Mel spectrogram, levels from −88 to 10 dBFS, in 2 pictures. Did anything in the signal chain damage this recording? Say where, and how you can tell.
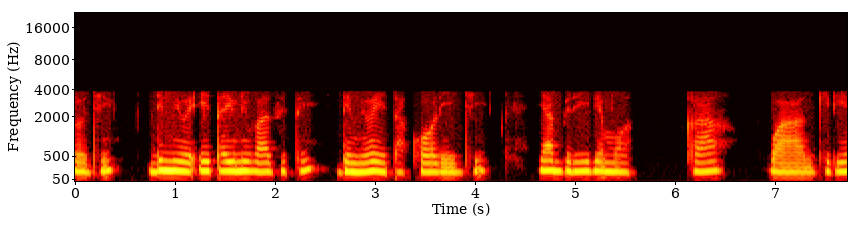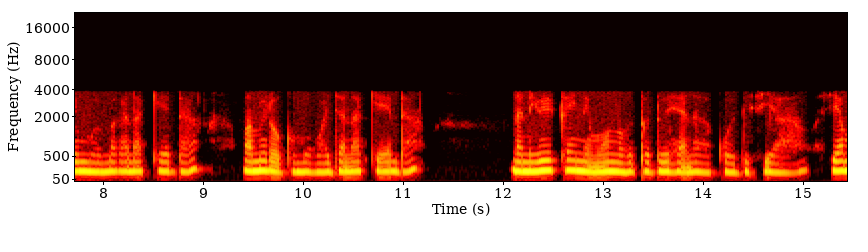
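No, nothing in the chain has damaged this speech; it carries the band-limited sound of G.711 telephone coding, with nothing above about 3.9 kHz.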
